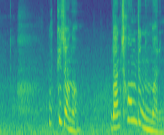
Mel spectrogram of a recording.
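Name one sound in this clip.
A young woman speaks close by in a startled, anxious voice.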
